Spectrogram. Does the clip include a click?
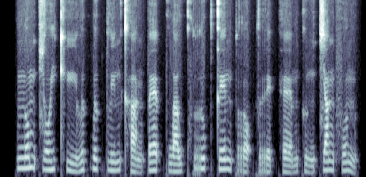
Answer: no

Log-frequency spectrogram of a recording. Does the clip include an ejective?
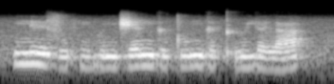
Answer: yes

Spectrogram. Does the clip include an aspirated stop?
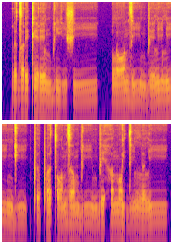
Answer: no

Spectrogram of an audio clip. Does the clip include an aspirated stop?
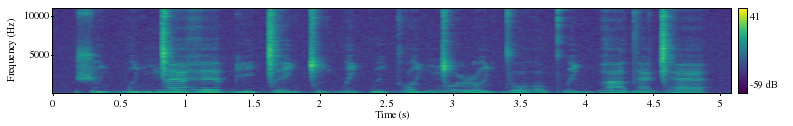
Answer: no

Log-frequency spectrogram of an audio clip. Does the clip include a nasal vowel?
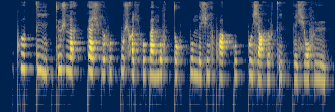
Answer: no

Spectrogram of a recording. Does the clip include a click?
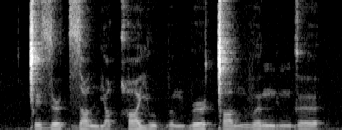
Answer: yes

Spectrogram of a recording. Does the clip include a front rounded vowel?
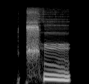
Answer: yes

